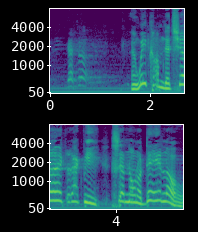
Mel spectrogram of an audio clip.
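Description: Amid noticeable background noise, a man speaks at an extremely high pitch with very wide pitch swings. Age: 80s+. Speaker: guest preacher. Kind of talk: sermon. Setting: church. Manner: folksy, humorous, frank.

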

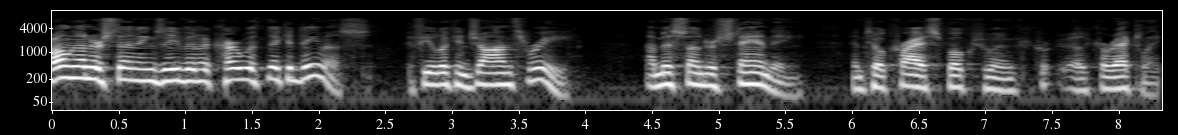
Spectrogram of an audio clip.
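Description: A somewhat breathy voice moves at a moderate pace through very wide pitch swings. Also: man, fairly high pitch for a man. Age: 70s. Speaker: Bible teacher. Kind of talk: Bible class teaching. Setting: church service.

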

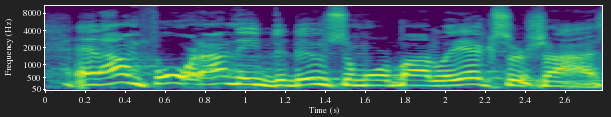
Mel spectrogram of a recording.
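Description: A man speaks at an extremely high pitch. Noticeable background noise and audible room echo come through. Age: 30s. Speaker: preacher. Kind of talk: sermon. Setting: church. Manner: halting.

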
